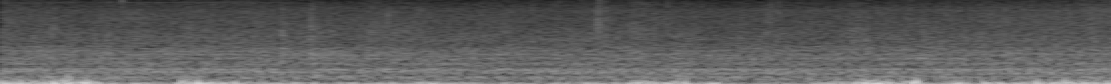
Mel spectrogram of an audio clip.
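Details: Winter inspection of a honey bee nuc working to survive the cold, with a yellow queen, eggs and brood at the top: a dense, deep drone that swells and fades, mixed with faint rustling and no voices.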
